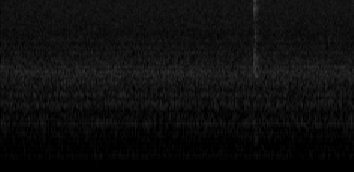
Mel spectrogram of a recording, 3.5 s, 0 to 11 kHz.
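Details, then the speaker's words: 3D printer fitted with an automatic power-down relay, after a print once the hotend has cooled to 50°C: steady fan hiss as the bed slides out and fans and motors stop, then one sharp relay click. Normal shutdown. "the bed is going to slide out to 200 fans going to turn off motors turn off then you're going to hear the relay"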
